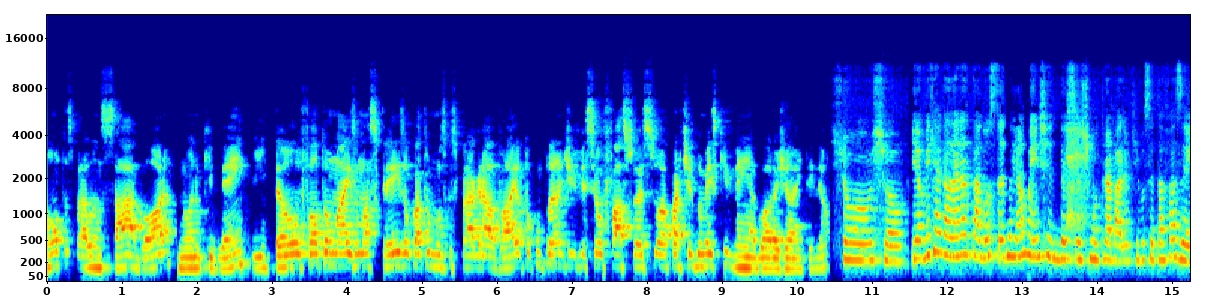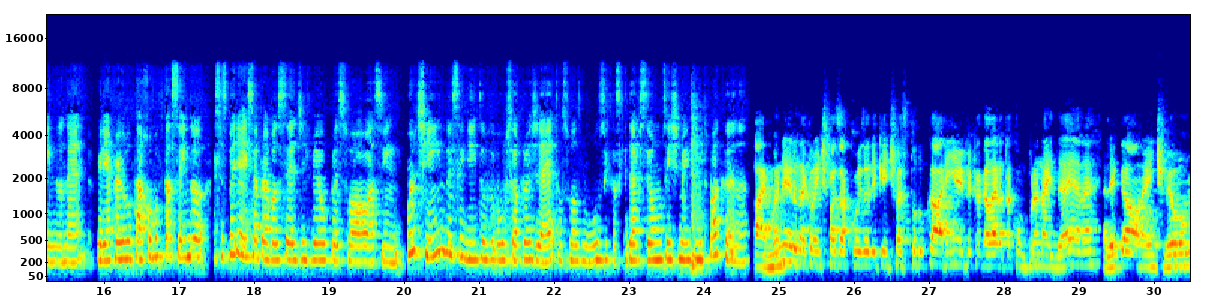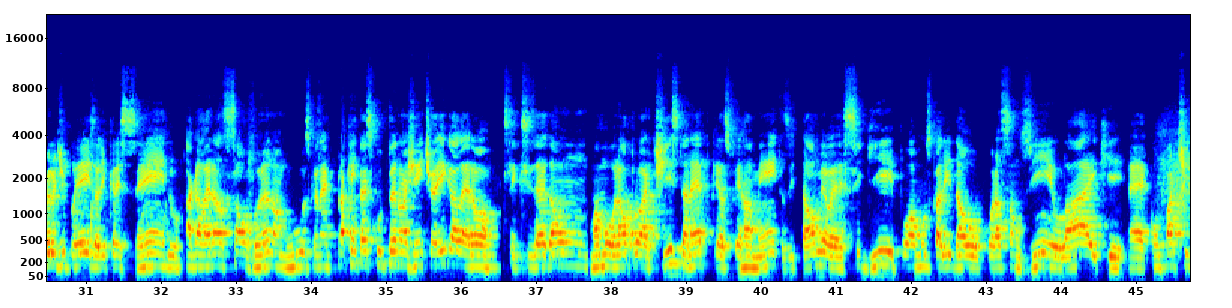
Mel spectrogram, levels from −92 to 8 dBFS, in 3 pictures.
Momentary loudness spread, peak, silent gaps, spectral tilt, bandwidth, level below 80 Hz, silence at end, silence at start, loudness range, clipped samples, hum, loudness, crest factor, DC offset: 7 LU; -2 dBFS; none; -6.5 dB/octave; 11.5 kHz; -66 dBFS; 0 s; 0 s; 2 LU; under 0.1%; none; -19 LUFS; 18 dB; under 0.1%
